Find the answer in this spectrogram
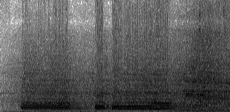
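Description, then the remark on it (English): A loud Brightline high-speed train horn blares in two long sustained blasts, the second starting after a brief gap, over the steady rumble of a passing train. “But people living near the tracks say the horns, like the one you just heard, blare at all hours of the night.”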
